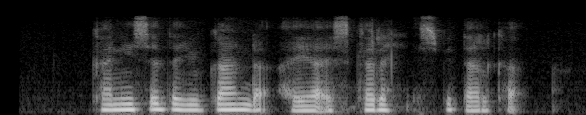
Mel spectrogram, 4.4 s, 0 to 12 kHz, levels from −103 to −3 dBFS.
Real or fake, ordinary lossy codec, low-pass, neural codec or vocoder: real; Opus, 64 kbps; 7.2 kHz; none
